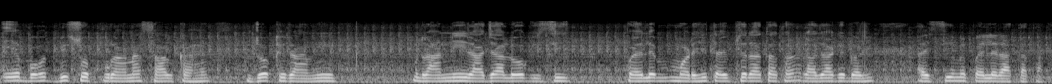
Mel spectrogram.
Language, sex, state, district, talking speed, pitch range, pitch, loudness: Hindi, male, Chhattisgarh, Balrampur, 165 wpm, 140-160 Hz, 150 Hz, -16 LUFS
